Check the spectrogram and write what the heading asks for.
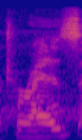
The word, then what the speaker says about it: Therese: between these two characters Carol and Therese or Torres as I'm supposed to believe it's named my middle name is actually Therese so I had always pronounced at Therese so I'm probably gonna pronounce it that way but in the film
